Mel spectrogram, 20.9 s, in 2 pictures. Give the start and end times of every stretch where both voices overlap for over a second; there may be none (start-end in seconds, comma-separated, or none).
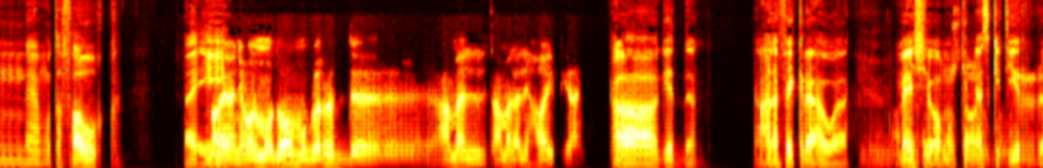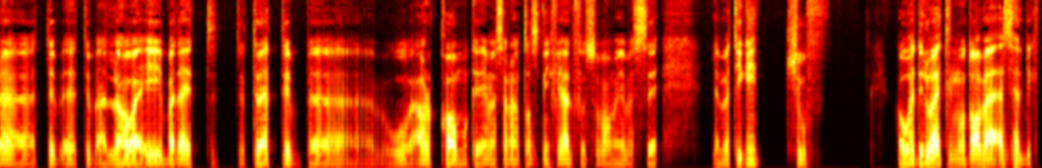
8.9-10.2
